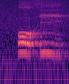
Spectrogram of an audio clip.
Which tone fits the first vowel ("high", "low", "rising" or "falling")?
falling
